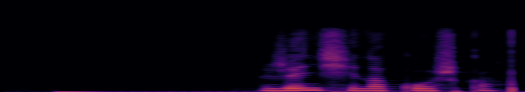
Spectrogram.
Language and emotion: Russian, neutral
